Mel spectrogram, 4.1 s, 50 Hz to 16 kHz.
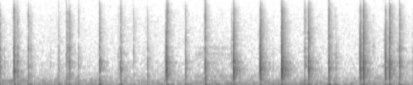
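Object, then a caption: Clear plastic tissue box. A hand-held, rectangular, hollow clear plastic tissue box full of tissues is tapped quickly on its side and corner with fingertips and nails. Eighteen short, dry taps come at an uneven pace, each a hollow click with a tone near 715 Hz and a bright top that stops almost at once.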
